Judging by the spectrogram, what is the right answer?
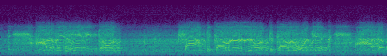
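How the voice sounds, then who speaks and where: A man with a Southern US accent rambling in a folksy, colloquial way in casual chat over CB radio. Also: fairly high pitch. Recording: dull CB radio transmission, loud static noise.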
